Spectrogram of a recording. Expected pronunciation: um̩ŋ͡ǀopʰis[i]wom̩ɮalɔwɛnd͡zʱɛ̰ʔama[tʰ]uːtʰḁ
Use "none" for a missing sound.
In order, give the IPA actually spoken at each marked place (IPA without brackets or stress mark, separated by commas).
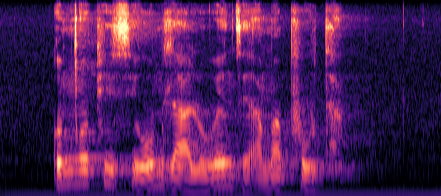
i, pʰ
